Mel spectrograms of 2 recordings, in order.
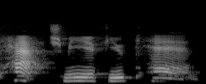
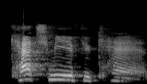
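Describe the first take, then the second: First: "Catch" said slowly with the mouth wide open; slow open-mouth demo. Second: Said in the usual way. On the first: Shown as a demonstration. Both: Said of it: "So notice how big my mouth opens".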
